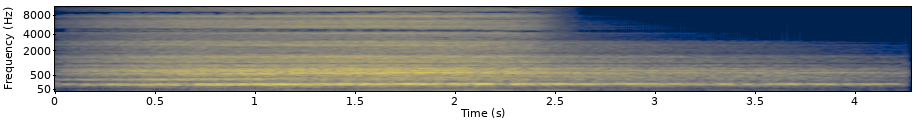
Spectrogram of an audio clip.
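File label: scary breathing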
